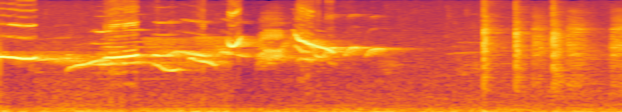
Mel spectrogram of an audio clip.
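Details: Stimulated white-rumped shama, tail-flicking, delivers a smooth sustained whistled phrase that wavers and climbs, followed by a few sharp clicks.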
